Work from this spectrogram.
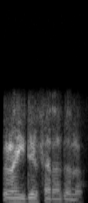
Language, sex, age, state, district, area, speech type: Kannada, male, 18-30, Karnataka, Mandya, rural, conversation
